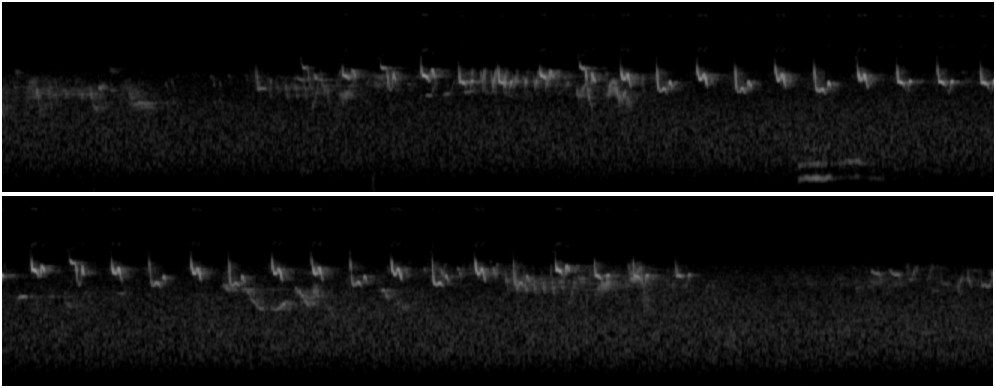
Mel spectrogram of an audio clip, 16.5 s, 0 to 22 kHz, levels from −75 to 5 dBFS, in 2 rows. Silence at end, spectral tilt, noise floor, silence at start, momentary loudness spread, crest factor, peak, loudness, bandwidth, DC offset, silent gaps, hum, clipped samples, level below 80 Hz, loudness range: 0 s; 2 dB/octave; -55 dBFS; 0 s; 20 LU; 18 dB; -20 dBFS; -33 LUFS; 17 kHz; under 0.1%; none; none; under 0.1%; under -90 dBFS; 6 LU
